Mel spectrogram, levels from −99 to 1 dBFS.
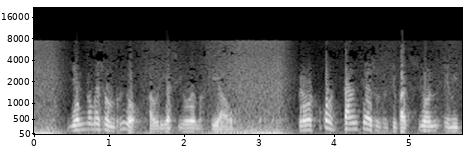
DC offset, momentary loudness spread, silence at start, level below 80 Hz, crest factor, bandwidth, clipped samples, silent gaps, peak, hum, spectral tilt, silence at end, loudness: under 0.1%; 7 LU; 0 s; -24 dBFS; 16 dB; 7.8 kHz; under 0.1%; none; 0 dBFS; none; -8.5 dB/octave; 0 s; -16 LUFS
